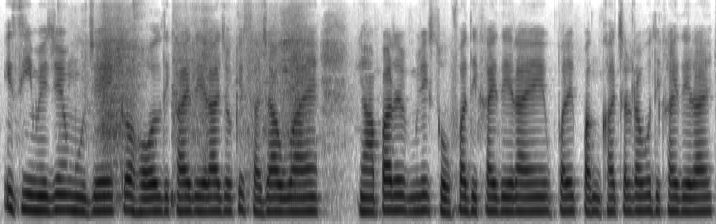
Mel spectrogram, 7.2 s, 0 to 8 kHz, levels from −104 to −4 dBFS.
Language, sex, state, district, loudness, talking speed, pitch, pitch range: Hindi, female, Bihar, Bhagalpur, -17 LUFS, 285 wpm, 185 Hz, 185-195 Hz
